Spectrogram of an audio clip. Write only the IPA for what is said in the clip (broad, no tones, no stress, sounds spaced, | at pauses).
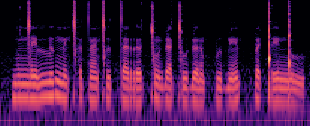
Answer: ɡ ũ ŋ͡ǀ e lː ɯ ŋ͡m ẽ ǀʰ ə t æ̃ ǀ ɯ tː æ r ə ǀ ũ ɗ æ ǀ u ɗ ə ɾ ə̃ pː ɯ ɓ ẽ pː ɛ ǃ e ŋ͡ǃ u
